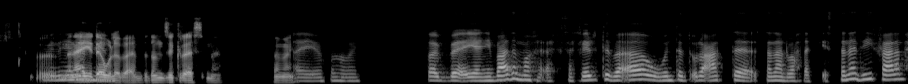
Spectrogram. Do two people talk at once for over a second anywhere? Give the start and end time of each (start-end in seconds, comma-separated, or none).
none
